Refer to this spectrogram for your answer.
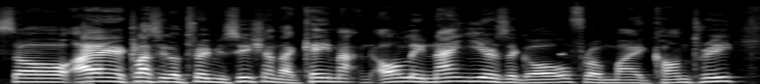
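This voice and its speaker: With a Cuban accent, a man talks at a fairly quick pace in a high pitch, on a very clean recording with a silent background. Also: ordinary pitch variation. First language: Spanish. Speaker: classical musician and producer. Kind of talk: interview. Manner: animated.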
